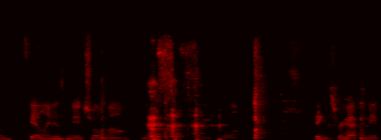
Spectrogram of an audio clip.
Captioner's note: laughs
